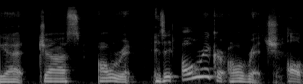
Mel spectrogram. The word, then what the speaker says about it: Ulrich: Is it or all rich? All rich. Technically in German it's ulic.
